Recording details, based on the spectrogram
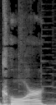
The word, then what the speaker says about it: Corps: Oh, you don't pronounce the P when it's with the S, right? Like the Marine Corps, even though it's spelled corpse.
